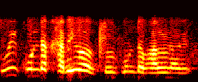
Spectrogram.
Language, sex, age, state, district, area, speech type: Bengali, male, 30-45, West Bengal, Jhargram, rural, conversation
